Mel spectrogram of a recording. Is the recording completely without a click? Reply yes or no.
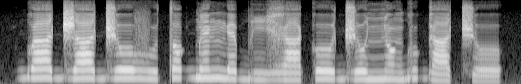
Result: yes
